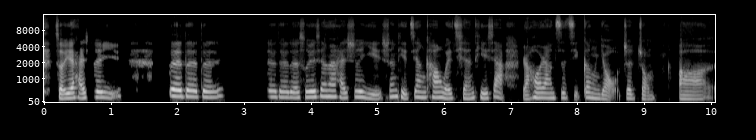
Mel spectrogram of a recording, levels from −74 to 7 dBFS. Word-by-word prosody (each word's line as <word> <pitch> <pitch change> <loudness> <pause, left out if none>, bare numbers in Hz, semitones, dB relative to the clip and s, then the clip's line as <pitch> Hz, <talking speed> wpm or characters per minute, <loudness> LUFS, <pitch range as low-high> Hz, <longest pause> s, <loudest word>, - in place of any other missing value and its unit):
所 185 -2 +4
以 195 +2 +6
还 195 -2 +2
是 220 +2 +2
以， 215 +6 -6 0.7
对 270 -2 +8
对 250 -2 +4
对。 235 +3 -1 0.6
对 245 -1 -1
对 225 -2 -1
对。 215 -1 0
所 230 +1 -2
以 235 0 +7
现 255 +1 0
在 250 - +2
还 205 -5 -2
是 235 +2 +1
以 175 -5 -4
身 250 +6 -4
体 215 -7 -1
健 220 +4 -2
康 220 -1 0
为 185 -2 0
前 190 0 -4
提 195 -2 -3
下， - - -3 0.3
然 160 +1 -2
后 210 -2 +2
让 200 -1 -1
自 200 +1 -1
己 - - -4
更 200 -4 -2
有 165 -2 -4
这 180 -1 -2
种， 160 -4 -7 0.4
呃， 155 -1 -2
210 Hz, 215 characters per minute, -21 LUFS, 190-235 Hz, 0.7 s, 对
